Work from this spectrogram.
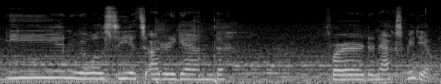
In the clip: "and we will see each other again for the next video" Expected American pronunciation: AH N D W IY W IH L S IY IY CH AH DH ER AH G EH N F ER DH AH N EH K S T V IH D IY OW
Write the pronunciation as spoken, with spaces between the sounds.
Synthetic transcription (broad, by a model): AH N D W IY W IH L S IY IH S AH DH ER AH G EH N F ER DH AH N EH K S T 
